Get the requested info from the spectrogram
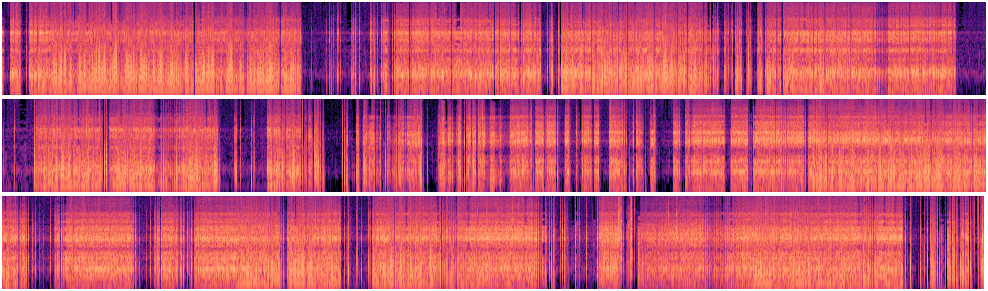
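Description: Suction gold dredge running, heard underwater: a dense, steady noise of the motor and pump with gravel rattling into the suction nozzle, muffled by the water. It cuts out for a moment many times.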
